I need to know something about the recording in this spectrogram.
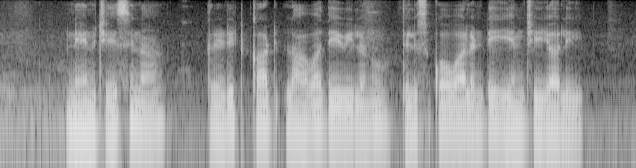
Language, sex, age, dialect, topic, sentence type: Telugu, male, 18-24, Utterandhra, banking, question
